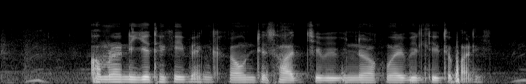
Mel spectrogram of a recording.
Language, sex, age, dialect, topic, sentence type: Bengali, male, 18-24, Standard Colloquial, banking, statement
